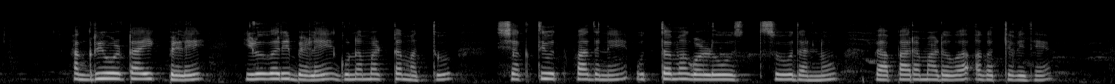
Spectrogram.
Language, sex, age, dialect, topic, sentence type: Kannada, female, 18-24, Mysore Kannada, agriculture, statement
